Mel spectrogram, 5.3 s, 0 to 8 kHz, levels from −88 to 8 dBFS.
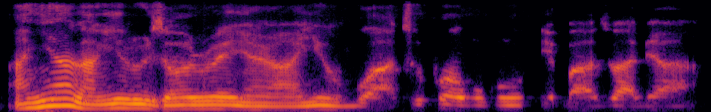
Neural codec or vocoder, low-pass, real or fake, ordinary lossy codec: codec, 44.1 kHz, 7.8 kbps, DAC; 7.2 kHz; fake; Opus, 32 kbps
